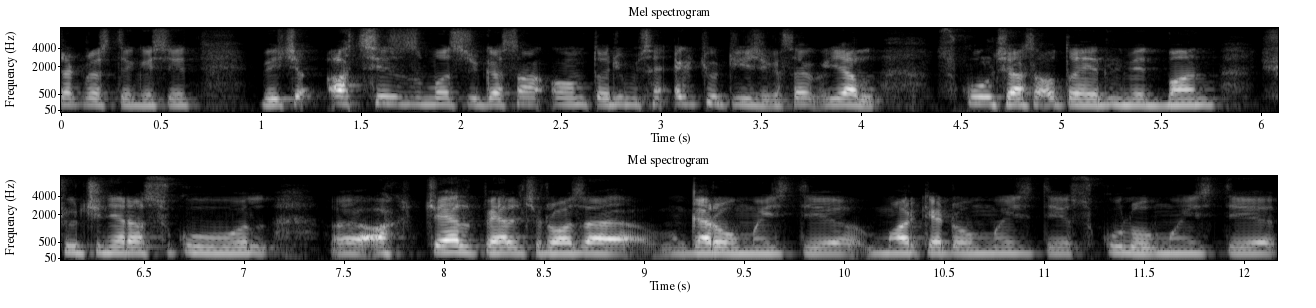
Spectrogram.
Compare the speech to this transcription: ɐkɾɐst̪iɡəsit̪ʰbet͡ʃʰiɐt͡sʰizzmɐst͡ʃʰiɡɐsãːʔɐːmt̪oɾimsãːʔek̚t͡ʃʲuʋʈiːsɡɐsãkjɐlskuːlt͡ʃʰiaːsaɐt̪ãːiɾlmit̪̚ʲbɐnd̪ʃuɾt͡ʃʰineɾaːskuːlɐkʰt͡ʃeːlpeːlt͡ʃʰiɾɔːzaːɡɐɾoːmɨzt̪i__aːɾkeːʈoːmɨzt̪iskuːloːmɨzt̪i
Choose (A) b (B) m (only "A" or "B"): B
